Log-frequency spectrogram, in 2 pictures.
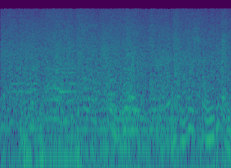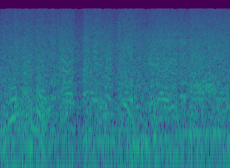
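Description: Radio static hisses loudly from a receiver tuned to a weak station.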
